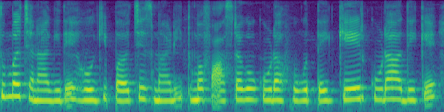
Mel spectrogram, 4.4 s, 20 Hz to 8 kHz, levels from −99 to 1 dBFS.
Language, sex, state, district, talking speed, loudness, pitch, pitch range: Kannada, female, Karnataka, Gulbarga, 190 wpm, -15 LUFS, 255 Hz, 240-265 Hz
